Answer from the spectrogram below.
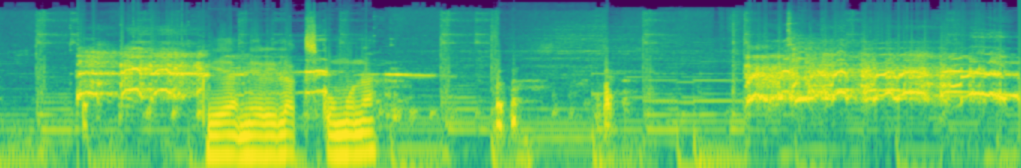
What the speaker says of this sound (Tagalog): Sobrang tangkad na manok yan mga idol.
